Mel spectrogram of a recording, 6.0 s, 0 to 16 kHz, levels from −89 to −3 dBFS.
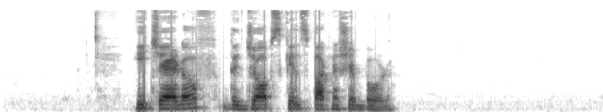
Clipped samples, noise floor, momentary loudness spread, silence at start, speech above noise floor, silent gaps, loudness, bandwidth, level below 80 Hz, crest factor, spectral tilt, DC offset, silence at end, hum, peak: under 0.1%; -77 dBFS; 13 LU; 0.95 s; 52 dB; none; -25 LUFS; 11.5 kHz; -54 dBFS; 24 dB; -5 dB/octave; under 0.1%; 2.1 s; none; -4 dBFS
